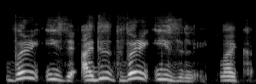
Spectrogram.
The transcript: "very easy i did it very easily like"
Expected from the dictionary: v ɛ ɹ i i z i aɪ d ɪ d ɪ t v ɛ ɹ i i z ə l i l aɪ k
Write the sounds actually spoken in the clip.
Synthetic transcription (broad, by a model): v ɛ ɹ i i z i aɪ d ɪ d ɪ t v ɛ ɹ i i z ə l i l aɪ k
